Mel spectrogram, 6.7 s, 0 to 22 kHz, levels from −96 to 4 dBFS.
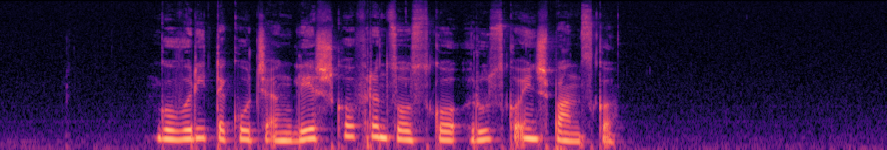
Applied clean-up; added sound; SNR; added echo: none; none; none; none.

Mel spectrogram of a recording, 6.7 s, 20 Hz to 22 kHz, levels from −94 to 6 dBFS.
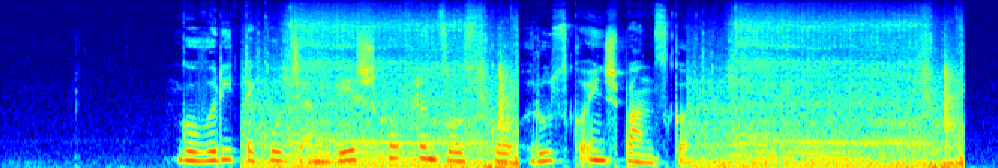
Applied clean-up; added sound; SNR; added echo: none; Engine / Mechanisms; 1 dB; none.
